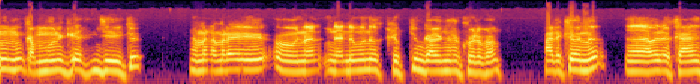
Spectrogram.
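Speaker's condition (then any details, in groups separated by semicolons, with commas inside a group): Cerebral palsy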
